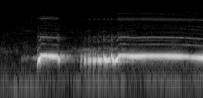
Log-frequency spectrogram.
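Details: Night singing of a dove: a short low coo, a brief pause, then a rapid series of throbbing pulses merging into a long, smooth, level coo.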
